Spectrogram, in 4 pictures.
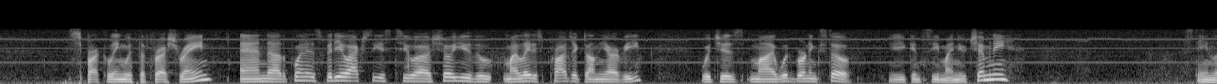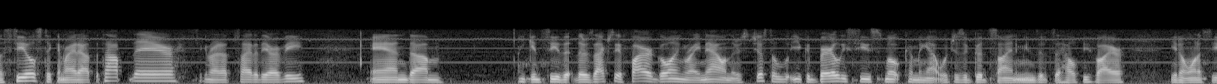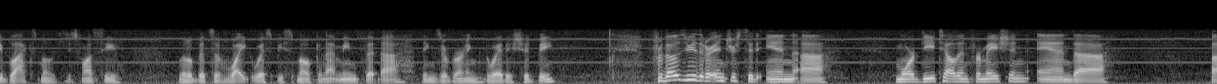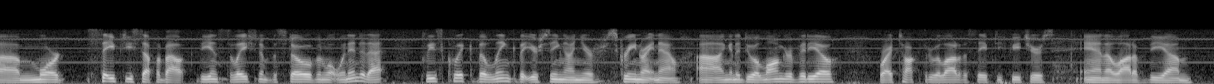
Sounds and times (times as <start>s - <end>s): Speech: 0.7s - 10.2s, 11.9s - 16.6s, 17.3s - 30.0s, 30.9s - 32.7s, 33.3s - 35.5s, 36.4s - 48.5s.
